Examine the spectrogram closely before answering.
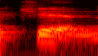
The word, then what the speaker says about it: jin: to go over exactly what we mean by jin. And first of all, it's spelled J-I-N.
